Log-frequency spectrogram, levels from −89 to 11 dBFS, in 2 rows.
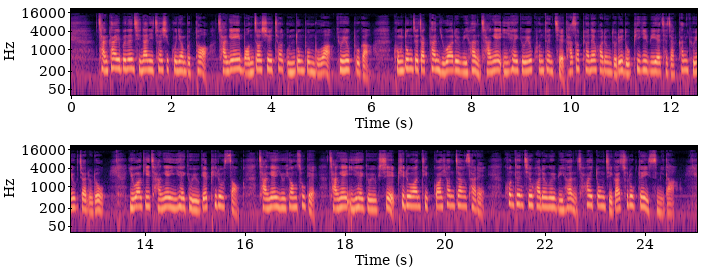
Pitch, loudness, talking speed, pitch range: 210 Hz, -13 LUFS, 285 characters per minute, 190-225 Hz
